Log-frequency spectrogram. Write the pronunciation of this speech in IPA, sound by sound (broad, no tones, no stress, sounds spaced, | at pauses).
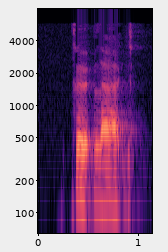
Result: k ø ʔ l æ ɡ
